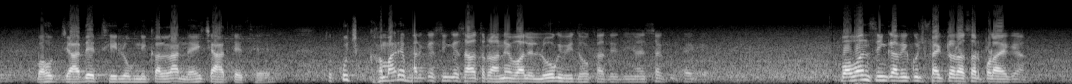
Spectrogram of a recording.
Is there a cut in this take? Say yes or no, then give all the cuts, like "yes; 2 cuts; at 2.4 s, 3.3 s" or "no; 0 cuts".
yes; 2 cuts; at 4.1 s, 8.3 s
